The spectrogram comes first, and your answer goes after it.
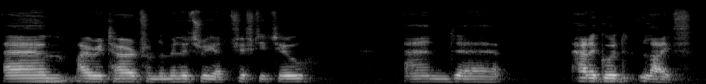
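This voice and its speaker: A man's voice: mid-range voice, flat delivery, takes it slowly. Irish man giving a hands-on lesson. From Ireland. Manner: methodical, plain-spoken, with frequent um and uh. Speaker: sewing machine technician. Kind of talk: instructional demonstration.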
